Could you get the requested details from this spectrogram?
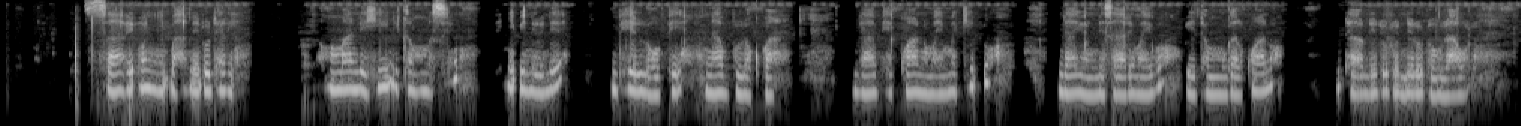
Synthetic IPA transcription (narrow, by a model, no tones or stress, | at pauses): saɾɛʔɔnɲiɓaɾdɛɗɔdaɾi | ʔamːandɛhiːɗikamːasim | bɛɲiɓiniɾndɛ | bɛlɔpɛnabulɔkba | dabɛkwanɔmajmakːiɗːu | dajɔndɛsaɾɛmajbɔbɛdamːuɡalkwanɔ | d̥aɾdɛɗɔdɔndɛɗɔdɔwlaːwɔɗu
